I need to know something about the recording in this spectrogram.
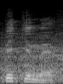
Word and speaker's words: Pequignet: французский мануфактурный бренд кине название длинное но читается как Пекине это швейцарская мануфактура что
